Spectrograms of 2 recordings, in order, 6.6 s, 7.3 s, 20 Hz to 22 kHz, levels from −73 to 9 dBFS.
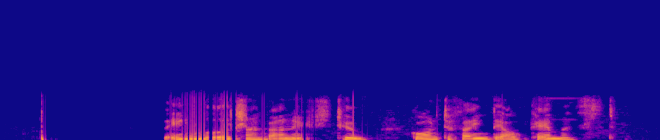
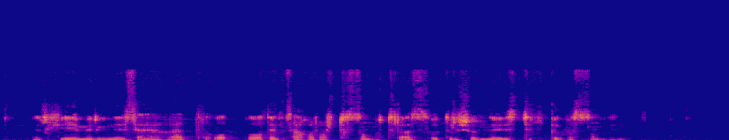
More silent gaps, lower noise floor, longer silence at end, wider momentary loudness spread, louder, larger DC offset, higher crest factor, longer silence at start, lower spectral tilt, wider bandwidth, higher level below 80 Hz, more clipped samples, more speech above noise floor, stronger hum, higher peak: neither; first, -75 dBFS vs -68 dBFS; second, 0.45 s vs 1.05 s; first, 14 LU vs 11 LU; first, -16 LUFS vs -25 LUFS; neither; second, 16 dB vs 22 dB; first, 1.65 s vs 0.05 s; first, -6.5 dB/octave vs -4.5 dB/octave; second, 7.6 kHz vs 11.5 kHz; about the same, -46 dBFS vs -46 dBFS; neither; first, 59 dB vs 41 dB; neither; first, -2 dBFS vs -6 dBFS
